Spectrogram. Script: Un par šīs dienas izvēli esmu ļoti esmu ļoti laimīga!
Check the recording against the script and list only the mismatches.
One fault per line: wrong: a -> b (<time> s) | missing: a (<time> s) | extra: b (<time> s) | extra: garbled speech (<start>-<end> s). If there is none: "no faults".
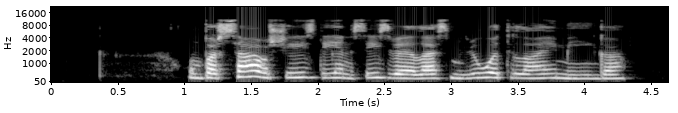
extra: savu (1.3 s)
missing: esmu ļoti (3.5 s)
